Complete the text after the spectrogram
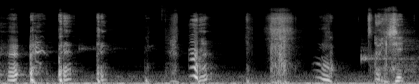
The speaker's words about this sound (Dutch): Ik zit alleen maar met die vervelende hoesten. Het vocht op de muren helpt daar natuurlijk ook niet echt aan bij.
